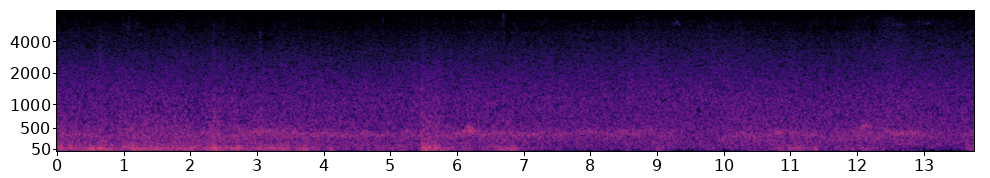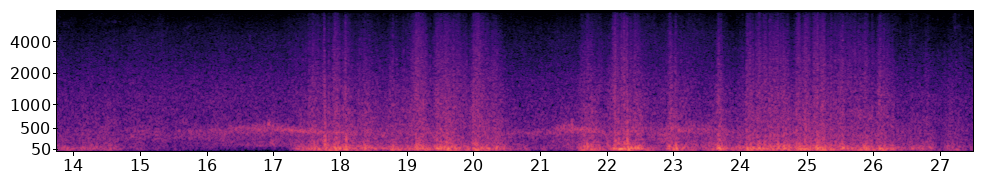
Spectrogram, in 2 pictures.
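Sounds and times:
blustery open wind in a grass field: 0.0s - 27.4s.

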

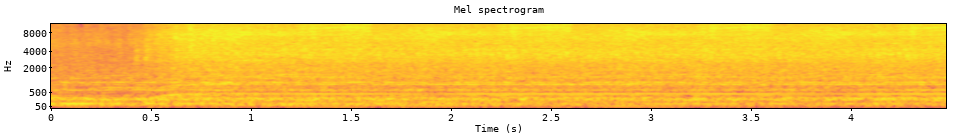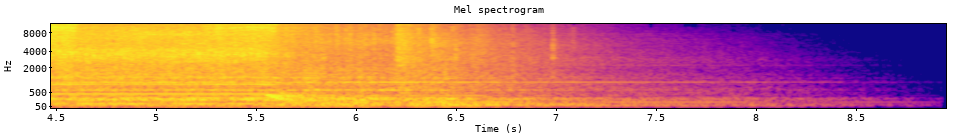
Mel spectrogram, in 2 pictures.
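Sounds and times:
sci-fi machine motor whine: 0.2s - 7.2s.

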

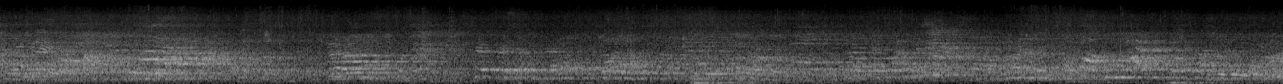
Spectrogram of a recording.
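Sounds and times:
atmosphere in crowded indoor pool: 0.0s - 12.8s
swimming in crowded indoor pool: 0.0s - 12.8s.

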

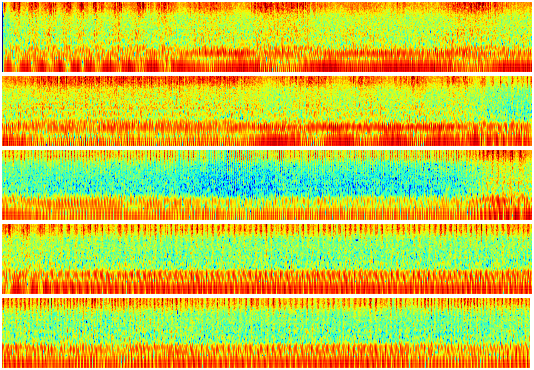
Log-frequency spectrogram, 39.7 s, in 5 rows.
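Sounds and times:
restored Spitfire airplane engine with varied idle: 0.0s - 39.7s.

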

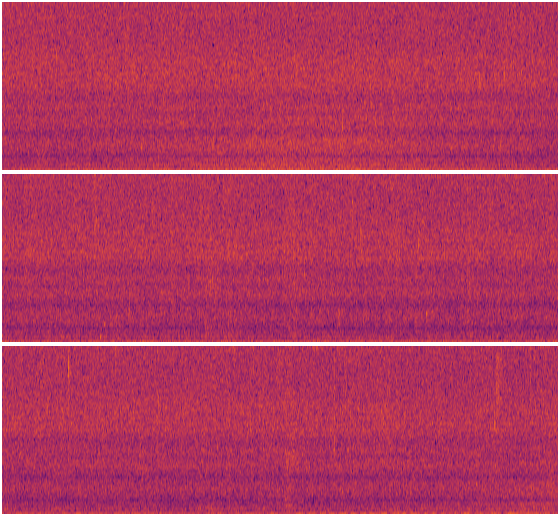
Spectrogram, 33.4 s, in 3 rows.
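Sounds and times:
rain in an inner yard: 0.0s - 33.3s.

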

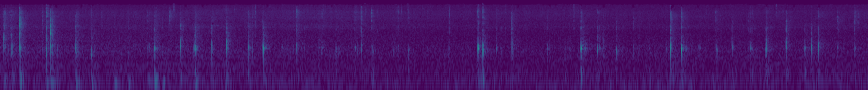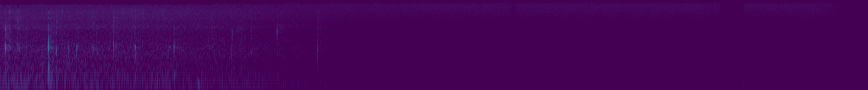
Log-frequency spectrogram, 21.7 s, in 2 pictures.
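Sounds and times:
one horse approaching at walk and walking right to left: 0.0s - 15.0s.

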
